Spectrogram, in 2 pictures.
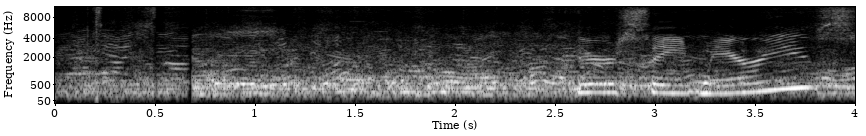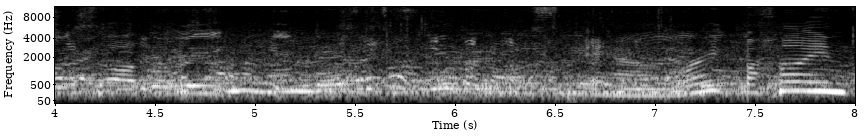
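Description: Crowd chatter: many voices talking at once and overlapping, with a nearer voice standing out now and then.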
